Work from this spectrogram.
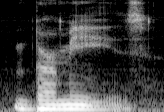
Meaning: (adjective) Of or relating to Burma (Myanmar) or its people or language; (noun) A person from Myanmar or of Burmese descent
- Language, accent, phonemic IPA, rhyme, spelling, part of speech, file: English, US, /bɝˈmiz/, -iːz, Burmese, adjective / noun / proper noun, En-us-Burmese.ogg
